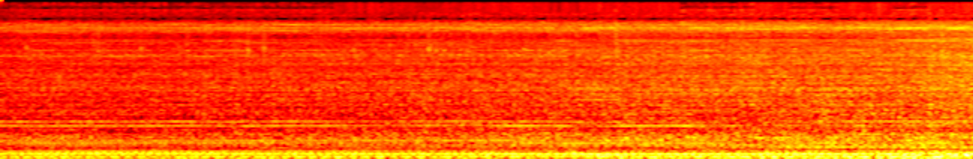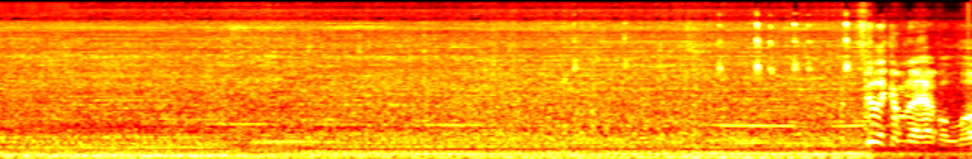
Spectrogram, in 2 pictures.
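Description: A skid mower motor runs steadily and loud for the whole stretch, a constant low rumbling drone with a slight rise partway through and a brief clatter near the end.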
